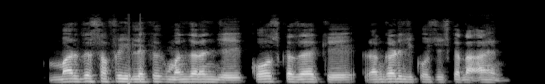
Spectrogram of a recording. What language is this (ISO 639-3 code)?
snd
